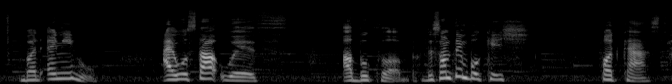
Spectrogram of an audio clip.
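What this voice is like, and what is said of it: Usual voice. Nothing is said of it.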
